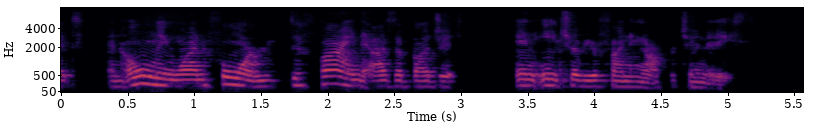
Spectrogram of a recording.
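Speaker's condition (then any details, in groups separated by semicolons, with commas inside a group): No condition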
